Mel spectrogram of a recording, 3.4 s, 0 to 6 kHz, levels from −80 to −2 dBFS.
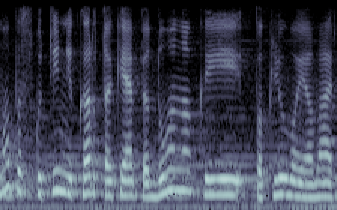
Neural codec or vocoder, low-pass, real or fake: none; 5.4 kHz; real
